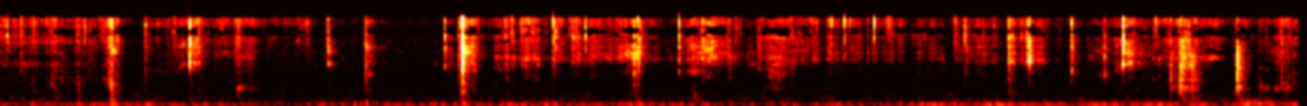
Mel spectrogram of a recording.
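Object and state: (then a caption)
Bar soap being carved. A blade scrapes and carves chunks and flakes from the edge of a solid white bar of soap held in the hand. Quiet, bright, crisp scraping and crinkly tearing sounds are broken by sharp little cracks, the loudest about three seconds in, over a faint low hum.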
